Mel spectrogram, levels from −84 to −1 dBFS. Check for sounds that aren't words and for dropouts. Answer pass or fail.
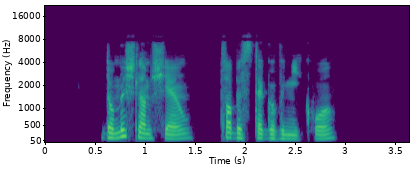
pass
